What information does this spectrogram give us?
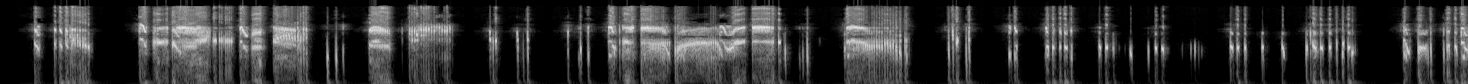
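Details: Swiftlet roosting call in the Triple Queen style, loud chattering bursts of high twittering and buzzy chirps, cut into choppy segments with abrupt silences between them.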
